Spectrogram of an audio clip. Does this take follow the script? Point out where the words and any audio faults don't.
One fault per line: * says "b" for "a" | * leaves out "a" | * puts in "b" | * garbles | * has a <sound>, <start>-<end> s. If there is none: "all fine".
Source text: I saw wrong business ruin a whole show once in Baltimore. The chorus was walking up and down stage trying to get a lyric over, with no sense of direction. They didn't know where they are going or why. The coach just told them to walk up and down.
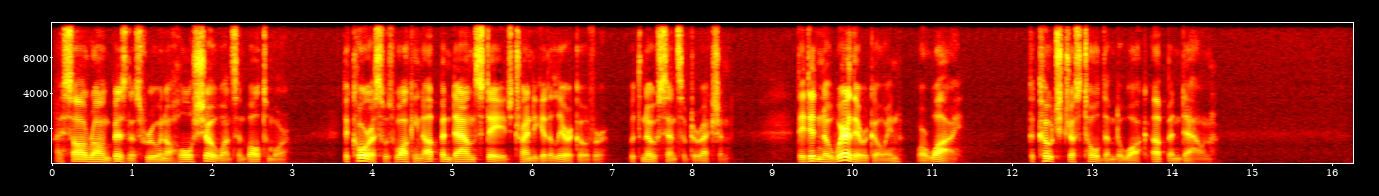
* says "were" for "are"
